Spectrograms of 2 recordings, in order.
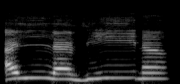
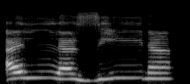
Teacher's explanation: letter जैल में आपको अपनी जुबान की नोक को बाहर लेकर आना है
